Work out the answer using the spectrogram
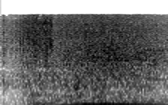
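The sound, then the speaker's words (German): An old Toyota Corolla engine catches and comes to life. Its hum climbs in pitch over the first second, then settles into a steady, fairly loud running drone. “Aber der alte Corolla springt nochmal an.”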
